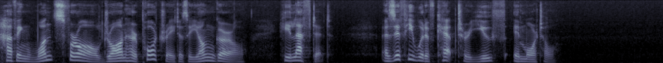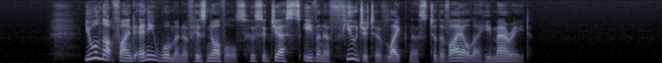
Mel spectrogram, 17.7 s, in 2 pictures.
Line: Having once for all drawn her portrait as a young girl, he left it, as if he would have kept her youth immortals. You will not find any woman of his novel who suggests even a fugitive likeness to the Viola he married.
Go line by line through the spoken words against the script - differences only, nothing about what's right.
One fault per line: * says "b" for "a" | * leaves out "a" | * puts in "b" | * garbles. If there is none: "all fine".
* says "immortal" for "immortals"
* says "novels" for "novel"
